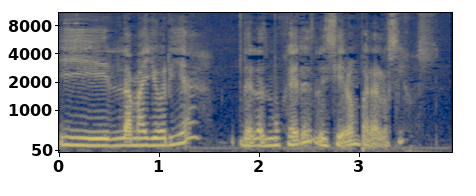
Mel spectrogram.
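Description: Brief: middle-aged Mexican psychologist host, heavy vocal fry, dark mellow tone, storytelling manner. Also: female voice, fairly low pitch, normal speed, no room sound. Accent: Mexican Spanish. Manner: warm storytelling, acts out short quotes, addresses listeners. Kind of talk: reflective talk on motherhood and stories.

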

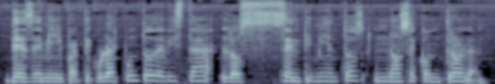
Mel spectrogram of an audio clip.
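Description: A woman's voice: lowish voice, unhurried, no echo. Radio guest, woman psychologist, dry close sound, explanatory. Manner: explanatory, calm, uses fillers like "este". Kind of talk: advice talk on radio.

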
